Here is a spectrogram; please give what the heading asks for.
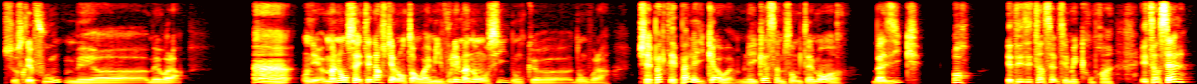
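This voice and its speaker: A French man streaming and commentating a game, chatting loosely and bursting into shouts of joy. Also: medium pitch, fast talker, dry recording, studio quality. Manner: excitable, shouts with joy at big pulls; loose casual chat with fillers.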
